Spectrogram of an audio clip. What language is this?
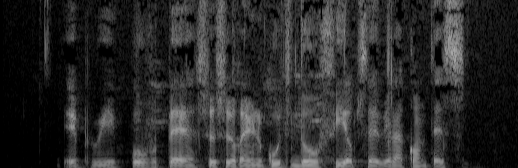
French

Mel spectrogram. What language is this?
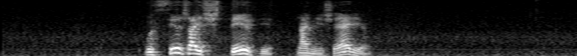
Portuguese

